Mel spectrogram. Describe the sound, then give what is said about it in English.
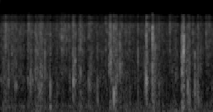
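A ridden horse's hooves clip-clop at a walk as it is nudged forward, many irregular knocking steps at a moderate pace, with no voices over them. “he settles there comfortably and nudges his horse forward”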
